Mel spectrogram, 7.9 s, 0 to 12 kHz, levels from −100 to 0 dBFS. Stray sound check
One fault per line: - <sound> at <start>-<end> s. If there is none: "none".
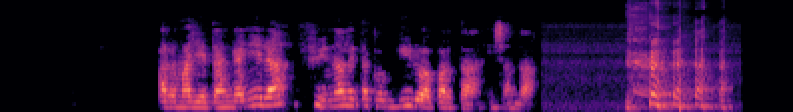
- laugh at 6.2-7.3 s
